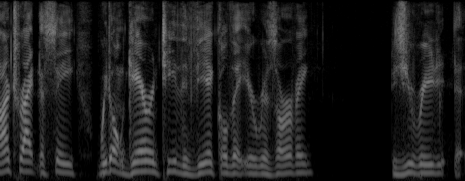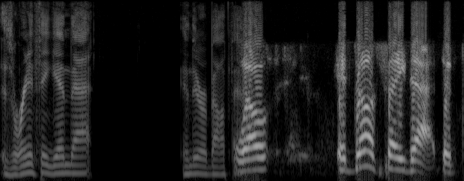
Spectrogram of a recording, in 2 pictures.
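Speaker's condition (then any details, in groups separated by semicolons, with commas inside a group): No condition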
